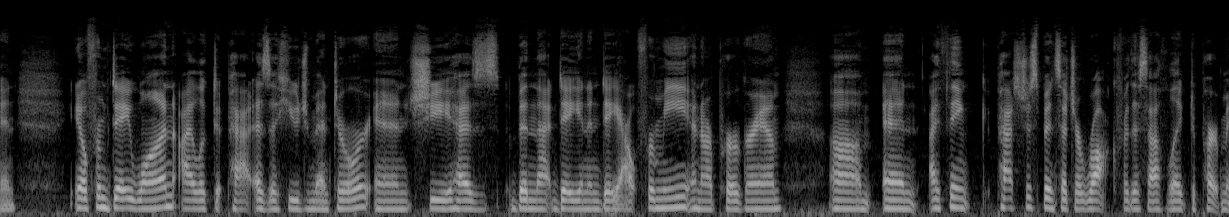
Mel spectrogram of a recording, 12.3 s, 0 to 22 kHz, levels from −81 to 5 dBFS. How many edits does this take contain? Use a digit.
0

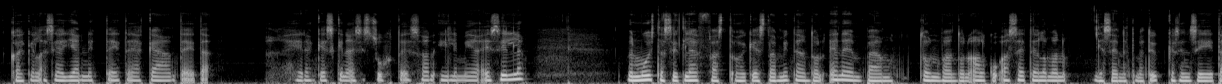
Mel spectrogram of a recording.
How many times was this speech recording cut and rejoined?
0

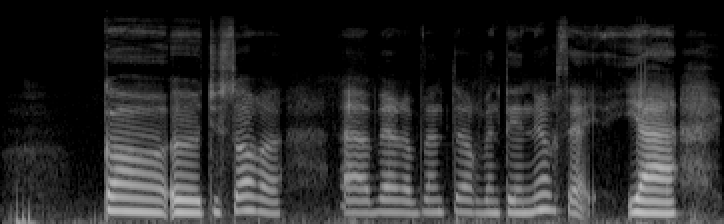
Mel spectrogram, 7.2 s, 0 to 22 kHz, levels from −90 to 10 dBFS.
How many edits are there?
0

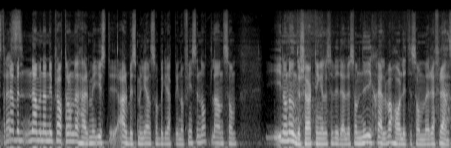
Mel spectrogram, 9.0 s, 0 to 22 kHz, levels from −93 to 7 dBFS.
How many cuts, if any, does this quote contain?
0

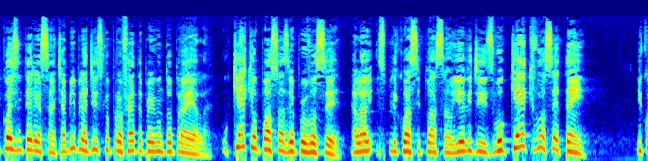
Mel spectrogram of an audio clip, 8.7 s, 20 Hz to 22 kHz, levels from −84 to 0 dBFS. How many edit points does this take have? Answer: 1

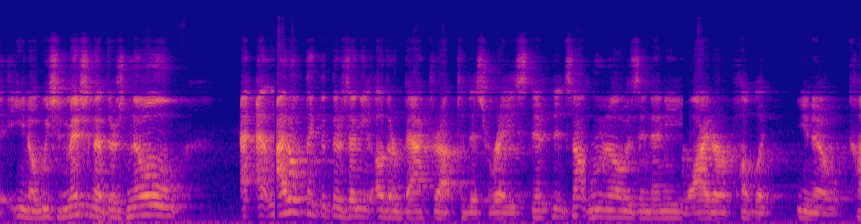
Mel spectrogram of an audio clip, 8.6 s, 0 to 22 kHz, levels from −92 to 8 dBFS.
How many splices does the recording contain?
3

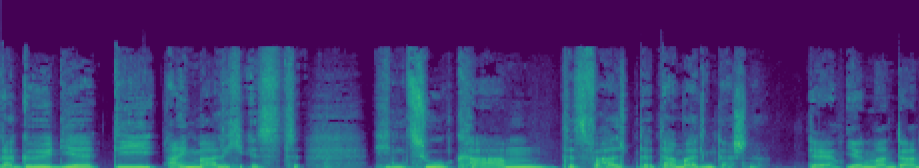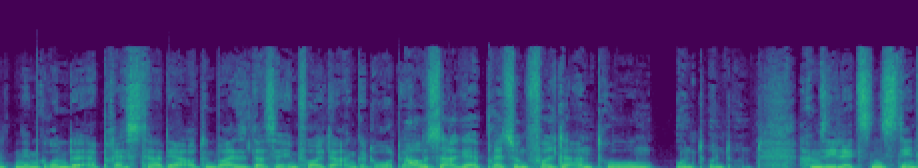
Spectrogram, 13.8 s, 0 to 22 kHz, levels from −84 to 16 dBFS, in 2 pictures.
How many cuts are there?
4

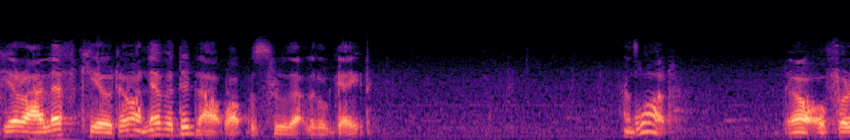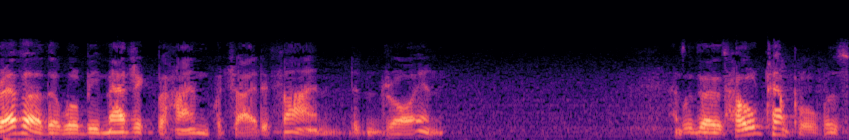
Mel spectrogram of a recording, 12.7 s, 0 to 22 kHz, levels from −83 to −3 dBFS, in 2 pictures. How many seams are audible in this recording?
8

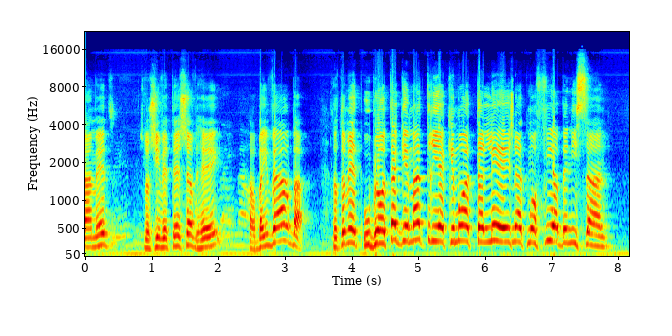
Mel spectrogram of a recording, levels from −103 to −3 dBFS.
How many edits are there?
3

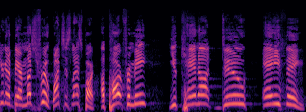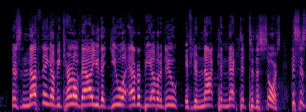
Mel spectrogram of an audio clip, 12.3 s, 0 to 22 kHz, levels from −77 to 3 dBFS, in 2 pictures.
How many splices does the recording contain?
0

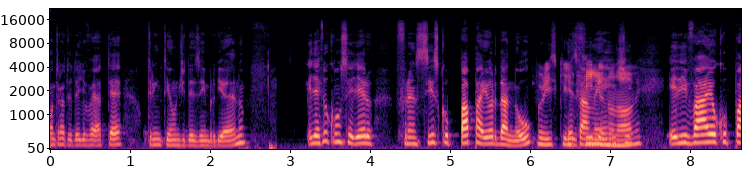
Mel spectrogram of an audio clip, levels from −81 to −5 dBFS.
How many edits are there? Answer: 5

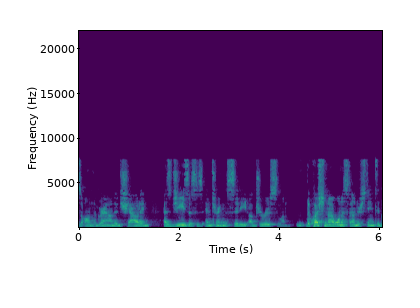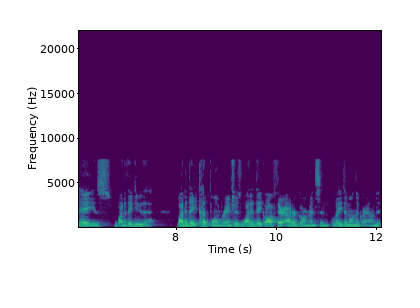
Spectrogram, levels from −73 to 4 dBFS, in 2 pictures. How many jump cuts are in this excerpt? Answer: 3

